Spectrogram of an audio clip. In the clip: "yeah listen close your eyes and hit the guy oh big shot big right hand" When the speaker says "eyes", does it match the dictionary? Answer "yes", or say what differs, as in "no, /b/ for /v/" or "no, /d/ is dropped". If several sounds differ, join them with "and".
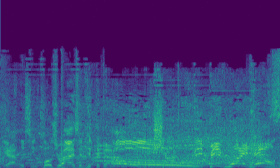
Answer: yes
